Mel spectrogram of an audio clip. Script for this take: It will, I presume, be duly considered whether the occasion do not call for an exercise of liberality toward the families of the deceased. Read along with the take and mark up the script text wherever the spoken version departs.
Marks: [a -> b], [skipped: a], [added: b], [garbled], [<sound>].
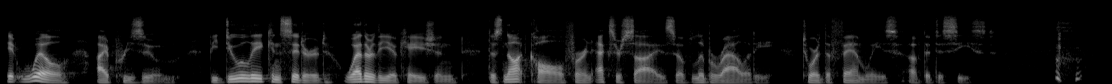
It will, I presume, be duly considered whether the occasion [do -> does] not call for an exercise of liberality toward the families of the deceased. [cough]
